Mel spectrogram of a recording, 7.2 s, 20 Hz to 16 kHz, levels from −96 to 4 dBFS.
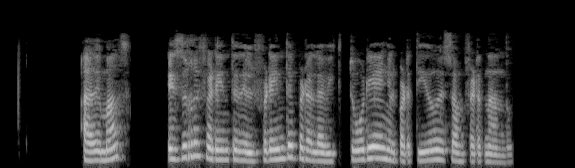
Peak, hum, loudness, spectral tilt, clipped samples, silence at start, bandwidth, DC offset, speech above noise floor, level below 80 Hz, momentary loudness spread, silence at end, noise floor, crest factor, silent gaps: -8 dBFS; none; -25 LUFS; -5.5 dB/octave; under 0.1%; 1.05 s; 7.8 kHz; under 0.1%; over 66 dB; -70 dBFS; 7 LU; 0.8 s; under -90 dBFS; 18 dB; 1.64-2.08 s, 4.27-4.36 s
